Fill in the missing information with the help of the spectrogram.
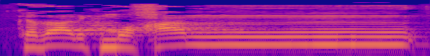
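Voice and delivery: "محم" with the doubled mim drawn out; held mim. Shown as a demonstration. Teacher showing the elongated mim. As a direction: hold the doubled mim of "محمد". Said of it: "لأن نون مشدد، ميم مشدد".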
